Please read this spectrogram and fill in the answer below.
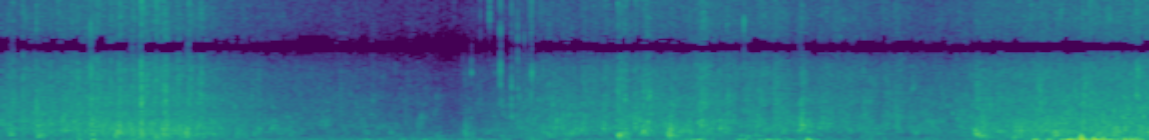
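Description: Yellow Labrador splashing through shallow sea water, its legs and paws slapping the water in irregular splashes as it lunges at fish, with the loudest splash near the end.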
